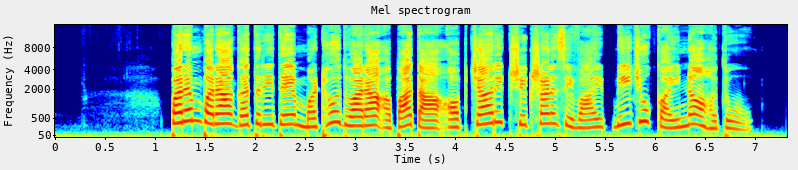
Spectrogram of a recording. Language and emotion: Gujarati, neutral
